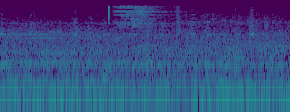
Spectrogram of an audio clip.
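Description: A short electronic chime sounds once.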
